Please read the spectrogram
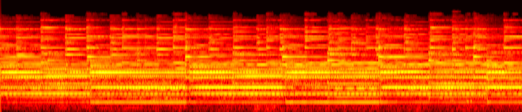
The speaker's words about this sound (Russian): В жилом комплексе «Суворовский» праздничный перезвон.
